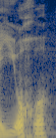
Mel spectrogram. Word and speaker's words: Yoro: francês do Manchester United não é ioro né é yoro é voui aprender agora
